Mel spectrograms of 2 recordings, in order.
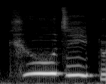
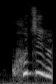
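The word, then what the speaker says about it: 九時: 큐지도 될 것 같고 쿠지도 될 것 같아요. 그런데 일본 사람들은 큐지라고 말하지 않아요. 거의 말하지 않고 쿠지라고 합니다.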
